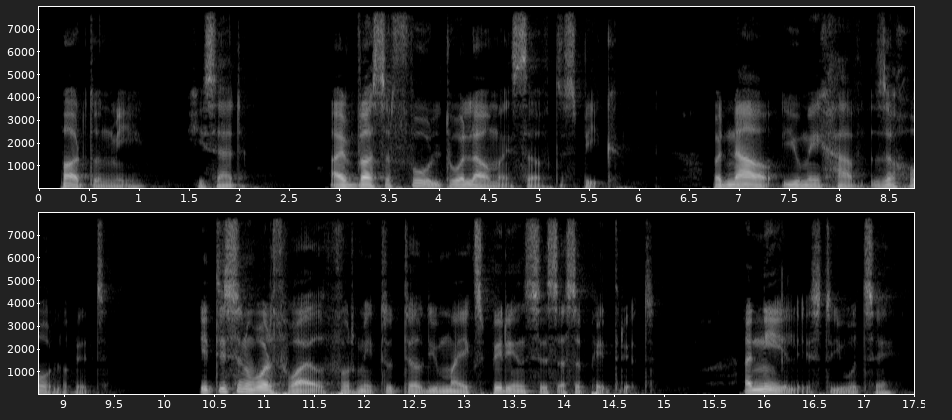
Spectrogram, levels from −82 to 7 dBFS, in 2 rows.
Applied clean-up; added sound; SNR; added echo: none; none; none; none.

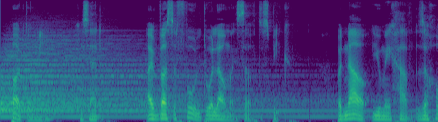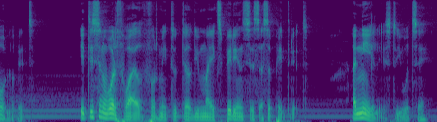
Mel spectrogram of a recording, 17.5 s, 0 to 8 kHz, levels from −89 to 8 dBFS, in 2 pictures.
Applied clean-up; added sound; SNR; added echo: none; Gong; 10 dB; none.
